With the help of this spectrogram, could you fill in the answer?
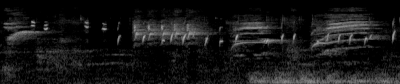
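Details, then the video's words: Goldfinch song used for song training: scattered high chirps leading into a lively run of twittering, buzzy notes, with a low rumble joining in the second half. "Step by step enhancing the goldfinch’s singing"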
